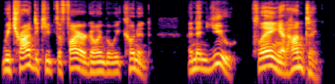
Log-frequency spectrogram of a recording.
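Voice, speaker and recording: Storybook role: a determined boy leader, forceful and raised, read by a man. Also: fairly low pitch, expressive, moderate pace, voice pushed up. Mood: insistent. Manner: forceful, insistent. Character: earnest, angry boy chief.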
